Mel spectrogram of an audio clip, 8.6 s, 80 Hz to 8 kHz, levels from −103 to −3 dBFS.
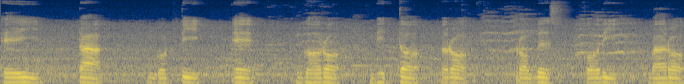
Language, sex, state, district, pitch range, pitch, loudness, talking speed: Odia, male, Odisha, Malkangiri, 115-125 Hz, 120 Hz, -19 LUFS, 55 wpm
